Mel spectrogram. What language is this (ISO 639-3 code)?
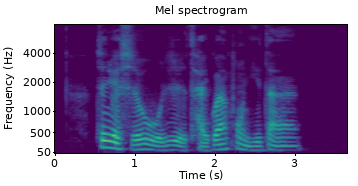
zho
